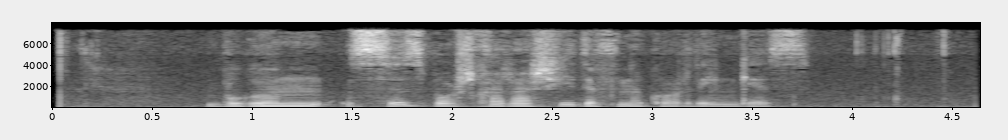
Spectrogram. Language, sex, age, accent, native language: Uzbek, male, 18-24, Farg'ona, Uzbek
